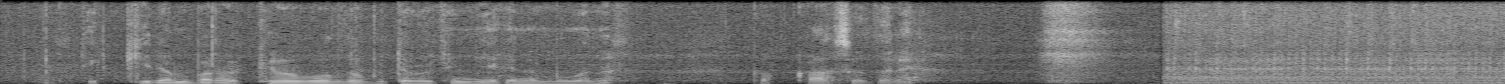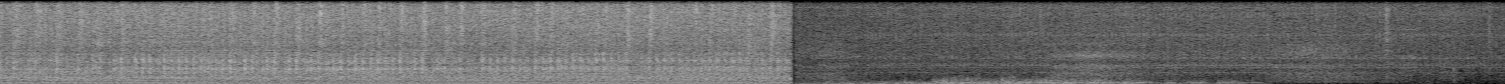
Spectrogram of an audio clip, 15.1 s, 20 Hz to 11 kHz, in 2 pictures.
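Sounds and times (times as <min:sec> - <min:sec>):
snowmobile engine running: 0:05.8 - 0:11.5.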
